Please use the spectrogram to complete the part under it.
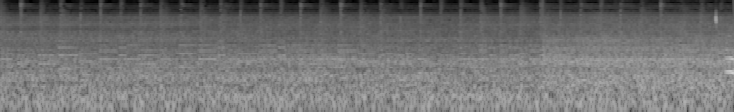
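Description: Continuous rushing water of a waterfall in Khong district, Champasak, Laos, loud and steady, a dense broadband roar with no breaks.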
